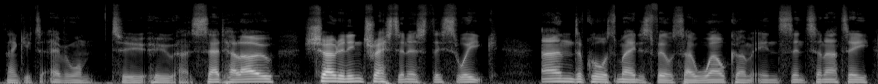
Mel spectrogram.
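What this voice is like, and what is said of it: Voice noticeably lower, worn from overuse. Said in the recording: “My voice is an octave lower after talking so much this weekend”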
